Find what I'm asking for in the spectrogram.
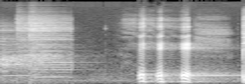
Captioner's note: laughing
